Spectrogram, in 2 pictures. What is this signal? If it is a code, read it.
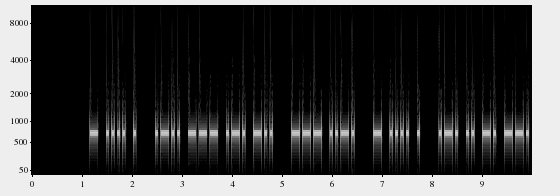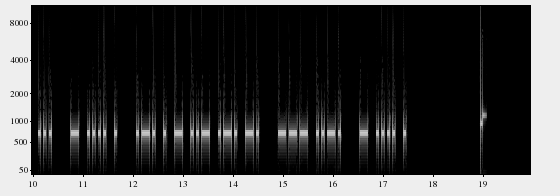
Morse code, heard as a keyed tone, about 21 wpm, 700 Hz. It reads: THE LORD OF THE RINGS THE RETURN OF THE
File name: Sets of 9 Words - 22wpm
